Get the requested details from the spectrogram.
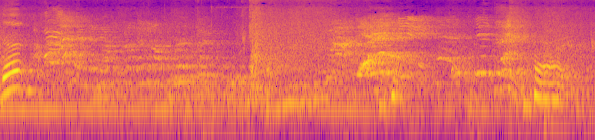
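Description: Young children shout and squeal playfully in an echoing room.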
